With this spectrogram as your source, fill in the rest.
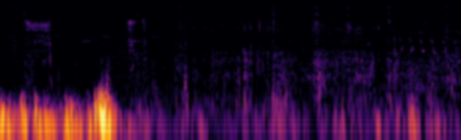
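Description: Hooves of a young Carpathian colt clip-clop on the ground nearby, a few irregular thuds strongest near the start, with faint voices in the background.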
